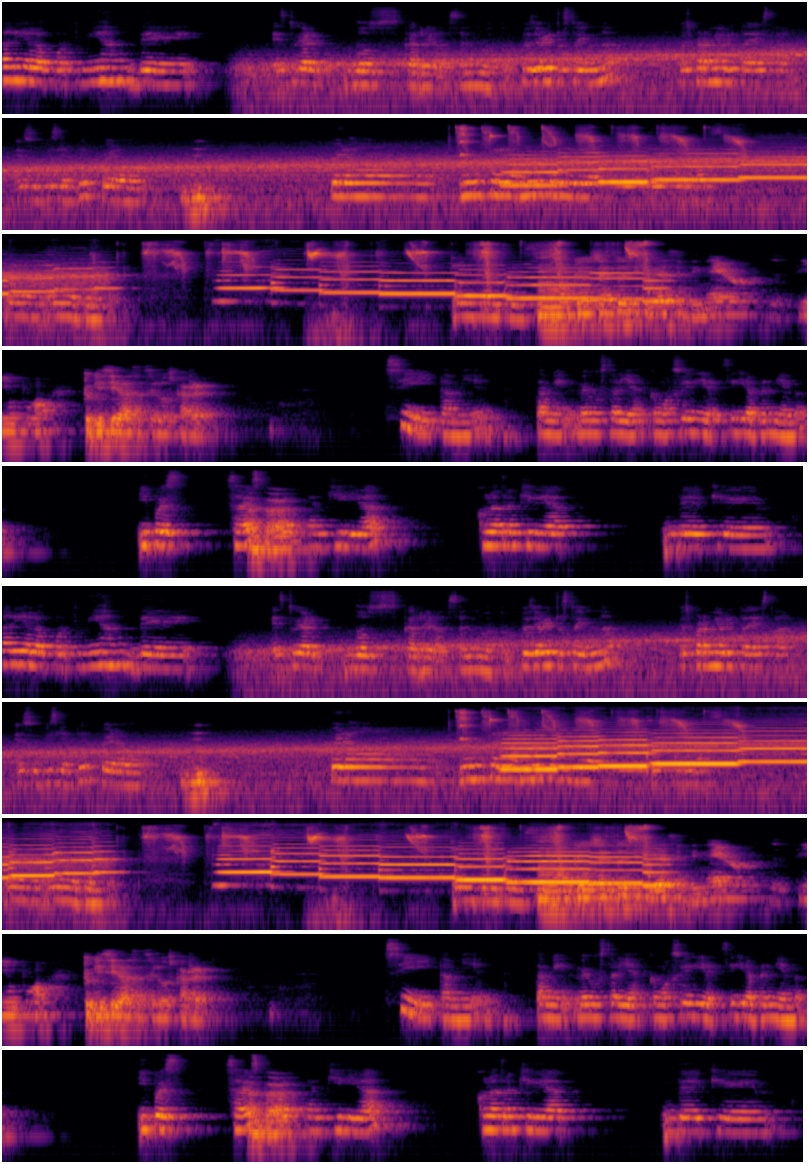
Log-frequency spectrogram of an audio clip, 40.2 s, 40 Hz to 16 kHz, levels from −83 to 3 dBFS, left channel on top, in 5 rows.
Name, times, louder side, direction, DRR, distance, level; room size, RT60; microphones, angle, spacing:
voice 1, 0.0-1.9 2.7-6.2 6.8-9.5 11.3-15.1 16.1-17.2 20.6-21.6 28.0-29.1 29.5-32.2 33.6-34.0 34.5-36.0 37.0-37.8 38.8-39.9, equal, 45° right, -2 dB, 1.7 m, -29 dB
sound 1, 2.3-17.2 17.7-17.8, left 3 dB, 45° left, 1.2 m, -36 dB
sound 2, 12.5-15.5 17.0-18.8 19.1-21.0 21.3-22.8, left 1 dB, ahead, 0.6 m, -30 dB
sound 3, 13.0-17.3 18.2-22.9, right 6 dB, 80° right, 0.5 m, -20 dB
voice 2, 21.4-26.2 34.6-35.1, right 1 dB, 15° right, -2 dB, 1.7 m, -28 dB
9.3 x 7.0 x 2.9 m, 0.71 s
head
